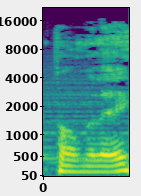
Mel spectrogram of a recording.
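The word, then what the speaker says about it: Pelmelay: Do you pronounce it Justin Palmele? – Yeah, Paul Malay, yeah.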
